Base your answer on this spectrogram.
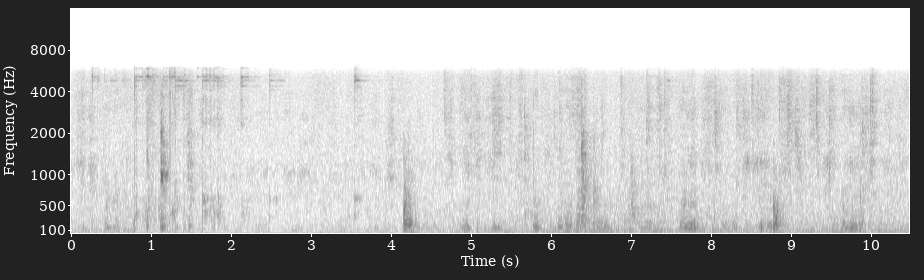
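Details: A French Bulldog shaking a rope toy indoors gives short snorting grunts and soft whimpers amid rustling and thumping.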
